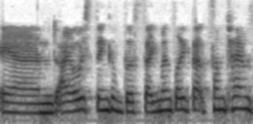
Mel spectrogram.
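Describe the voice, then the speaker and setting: Speaking at a very fast pace with a Spanish accent, a woman keeps a medium pitch with ordinary pitch variation. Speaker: weather anchor. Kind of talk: casual chat. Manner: hesitant, many fillers.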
